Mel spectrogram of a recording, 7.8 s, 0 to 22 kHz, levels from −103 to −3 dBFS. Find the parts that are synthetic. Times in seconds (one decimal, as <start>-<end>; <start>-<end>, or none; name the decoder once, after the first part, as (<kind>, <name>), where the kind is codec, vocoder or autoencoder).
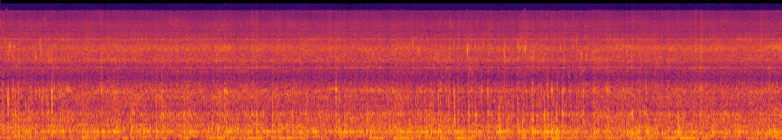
0.6-4.1 (autoencoder, DAC-VAE); 5.9-7.8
